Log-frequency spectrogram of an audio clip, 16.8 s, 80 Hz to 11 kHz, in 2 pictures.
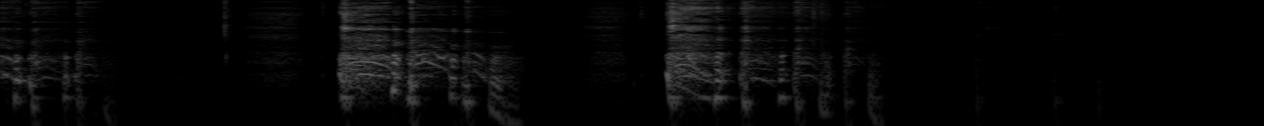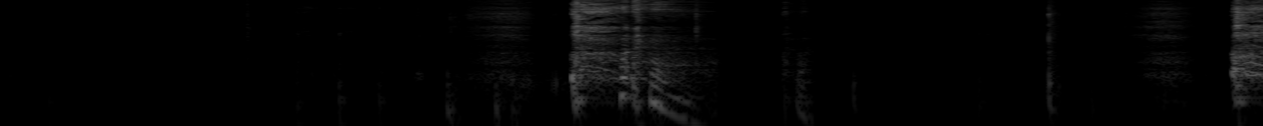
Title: Cross Dressing Coughing 77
